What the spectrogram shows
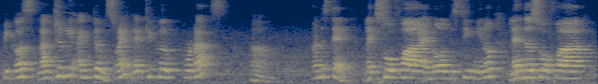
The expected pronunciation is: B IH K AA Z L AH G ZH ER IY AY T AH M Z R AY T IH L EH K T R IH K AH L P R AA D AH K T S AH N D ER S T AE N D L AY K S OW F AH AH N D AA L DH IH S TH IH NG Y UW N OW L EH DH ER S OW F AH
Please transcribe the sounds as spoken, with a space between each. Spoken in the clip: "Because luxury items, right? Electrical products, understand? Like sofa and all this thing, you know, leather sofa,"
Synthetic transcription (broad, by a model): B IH K AA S L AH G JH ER IY AY T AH M S R AY T IH L EH K T R IH K AH L P R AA D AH K T S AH N D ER S T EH N D L AY K S OW F AH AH N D AA L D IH S T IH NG Y UW N OW L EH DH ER S OW F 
